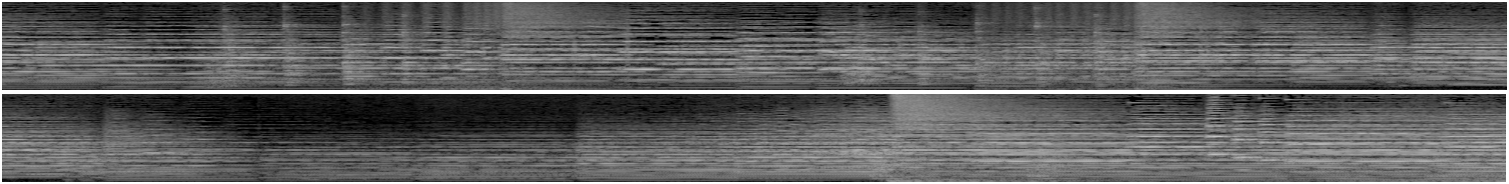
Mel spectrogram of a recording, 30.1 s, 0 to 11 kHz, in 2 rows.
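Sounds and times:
brass band playing: 0:00.0 - 0:30.0.

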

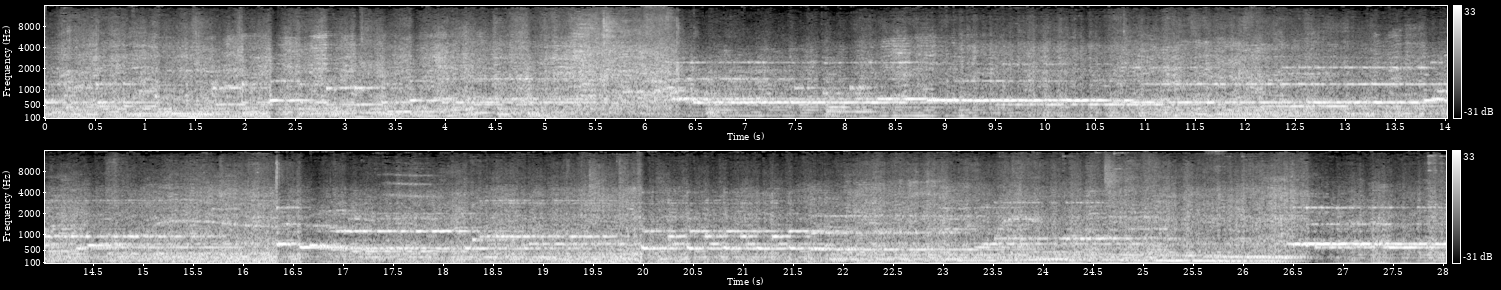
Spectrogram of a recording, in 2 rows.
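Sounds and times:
marimba folk dance music: 0:00.0 - 0:28.0.

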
